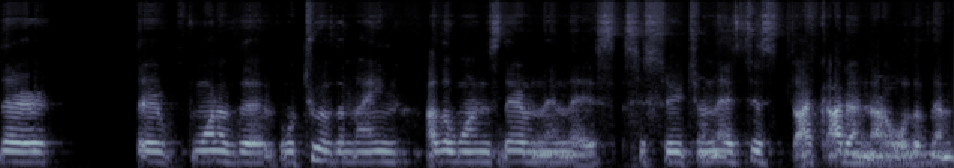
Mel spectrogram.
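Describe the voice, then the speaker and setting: A woman speaks with a South African accent at a fairly quick pace. Her pitch is medium with ordinary variation. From South Africa, small town. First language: Afrikaans. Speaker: tutoring business founder. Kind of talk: interview conversation. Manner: hesitant, many fillers and repeats.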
